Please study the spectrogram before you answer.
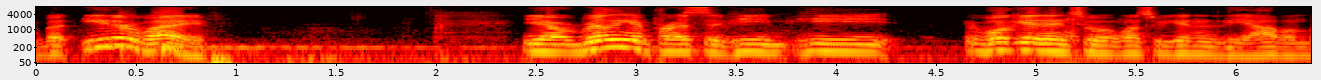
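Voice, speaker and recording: A man co-hosting a podcast, explaining music casually in an enthusiastic, rambling way. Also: mid-range voice. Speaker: podcast co-host.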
